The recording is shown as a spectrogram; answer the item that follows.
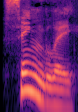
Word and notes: singly: American English

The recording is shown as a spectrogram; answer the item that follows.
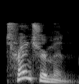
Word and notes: trencherman: British English

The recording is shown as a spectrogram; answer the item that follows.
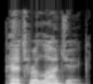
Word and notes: petrologic: British English

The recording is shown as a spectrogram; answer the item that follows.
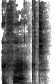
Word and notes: effect: British English

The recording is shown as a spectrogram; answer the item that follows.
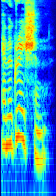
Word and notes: emigration: British English

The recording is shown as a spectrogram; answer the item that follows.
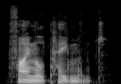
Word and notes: final payment: British English

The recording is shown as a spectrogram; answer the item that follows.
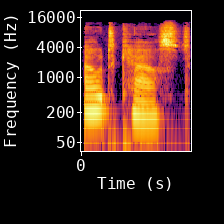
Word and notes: outcast: American English

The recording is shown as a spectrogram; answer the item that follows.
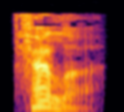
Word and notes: fellah: British English

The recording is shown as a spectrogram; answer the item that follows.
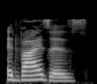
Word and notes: advises: British English

